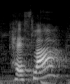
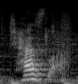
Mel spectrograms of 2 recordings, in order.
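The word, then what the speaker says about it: Tesla: Is it Test-lah? According to Elon Musk you actually have to switch the S with a slight z, so Tez-la!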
